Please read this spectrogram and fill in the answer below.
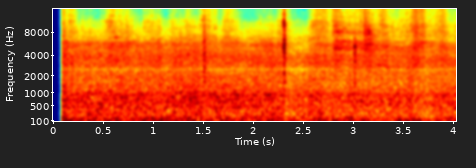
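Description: Steady loud running rumble heard from inside a moving train car, with a few faint clicks over it.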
